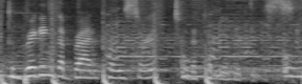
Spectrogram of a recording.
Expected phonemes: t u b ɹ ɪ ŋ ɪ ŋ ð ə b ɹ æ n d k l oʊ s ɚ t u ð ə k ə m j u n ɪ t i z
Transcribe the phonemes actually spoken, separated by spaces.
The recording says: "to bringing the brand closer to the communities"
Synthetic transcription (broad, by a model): t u b ɹ ɪ ŋ ɪ ŋ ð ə b ɹ æ n d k oʊ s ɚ t u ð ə k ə m j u n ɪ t i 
